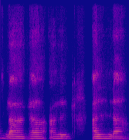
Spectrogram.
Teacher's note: তারপরে এটা কি করে, এই পাশ দিয়ে বেরোয় আর ওই পাশ দিয়ে বেরোয়, দুই পাশ দিয়ে বের হয় লামের সাউন্ডটা। তো এই জন্য যেহেতু এটা রাস্তা পরিবর্তন করে, এই জন্য এই ক্যারেক্টারিস্টিক্সটা এখানে আছে। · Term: ইনহিরফ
